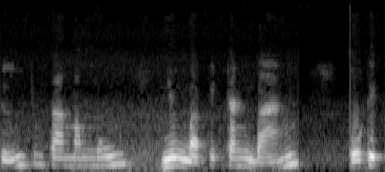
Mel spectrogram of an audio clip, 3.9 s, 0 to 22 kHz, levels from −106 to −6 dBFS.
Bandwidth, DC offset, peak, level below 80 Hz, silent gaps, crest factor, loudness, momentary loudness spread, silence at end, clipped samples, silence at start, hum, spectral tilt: 3.3 kHz; under 0.1%; -10 dBFS; -76 dBFS; none; 18 dB; -30 LUFS; 14 LU; 0.05 s; under 0.1%; 0 s; none; -11 dB/octave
